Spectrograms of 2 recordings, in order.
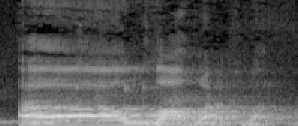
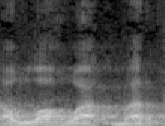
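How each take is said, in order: First: The opening vowel of Allahu is drawn out long. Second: The opening vowel of Allahu is short.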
